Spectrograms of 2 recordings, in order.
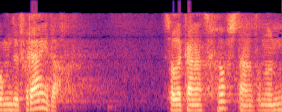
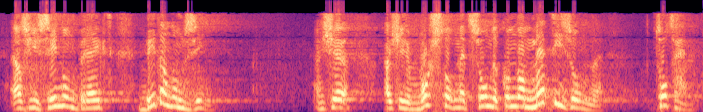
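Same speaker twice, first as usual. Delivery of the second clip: fervent preaching; 3 semitones higher than usual. Acted. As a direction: plead with the congregation at full force. Preacher urges prayer and coming.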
